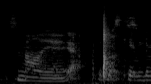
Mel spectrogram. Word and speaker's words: sommelier: in Ann Arbor, and we just did the Salame. Oh, yeah. Like the wine expert. Yeah. It was, I'm probably not pronouncing that correctly, but I know what it is. Sommelier. Sommelier.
